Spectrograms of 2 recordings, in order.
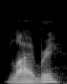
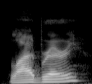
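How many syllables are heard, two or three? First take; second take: two; three. First: The word is said with two syllables. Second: The word is said with three syllables. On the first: This is everyday speech. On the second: This is careful speech.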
